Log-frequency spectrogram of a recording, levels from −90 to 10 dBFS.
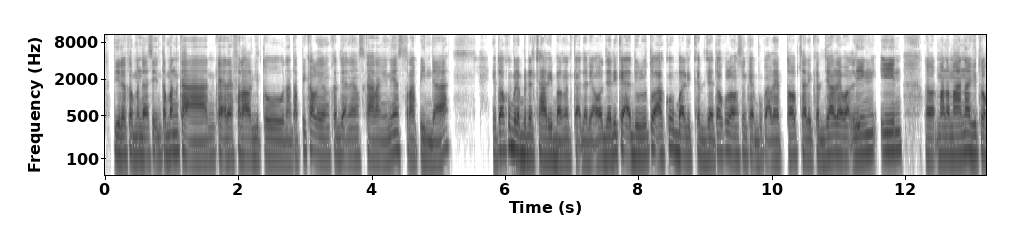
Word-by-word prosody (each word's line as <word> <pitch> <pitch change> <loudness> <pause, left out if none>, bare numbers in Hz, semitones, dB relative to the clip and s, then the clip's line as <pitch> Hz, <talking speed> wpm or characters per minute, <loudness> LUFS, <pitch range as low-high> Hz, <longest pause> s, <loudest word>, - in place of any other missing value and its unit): direkomendasiin 110 -2 0
temen 125 +3 +1
kan, 100 0 +2
kayak 110 0 +2
referral 105 0 +1
gitu. 105 -1 -2
Nah, 100 - -3
tapi 100 +6 -6
kalau 130 -4 +1
yang 110 -1 -1
kerjaan 105 0 -3
yang 105 0 -4
sekarang 105 -1 -1
ini 100 +4 -5
setelah 105 -6 -2
pindah, 105 +7 -1 0.6
itu 110 - -3
aku 130 +5 0
bener-bener 120 -5 +2
cari 110 0 +1
banget 100 +1 0
Kak, - - -2
dari 100 +1 -2
awal. 105 +1 +2
Jadi, 110 +3 0
kayak 110 -1 +2
dulu 110 0 0
tuh 115 - +1
aku 130 +4 0
balik 110 -2 0
kerja 105 0 -1
tuh - - +1
aku 130 +2 -1
langsung 115 +1 -1
kayak 100 - -2
buka 100 -1 -3
laptop, 110 +3 0
cari 105 -1 0
kerja 105 +3 0
lewat 115 -2 +3
LinkedIn, 130 +3 +1 0.4
lewat 110 -1 +1
mana-mana 115 +3 +3
gitu 120 -2 0
110 Hz, 200 wpm, -23 LUFS, 105-115 Hz, 0.6 s, lewat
